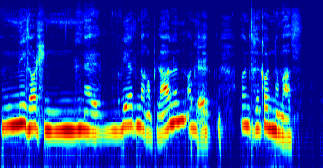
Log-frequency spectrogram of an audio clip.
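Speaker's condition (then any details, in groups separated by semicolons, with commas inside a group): Down syndrome; trisomy 21, present from birth, operated right after birth in Hannover, back corset worn earlier; adult, 26 years old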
